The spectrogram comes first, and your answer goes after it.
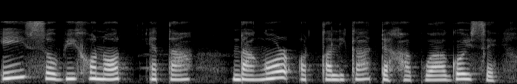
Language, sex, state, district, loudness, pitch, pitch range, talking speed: Assamese, female, Assam, Kamrup Metropolitan, -15 LUFS, 235 Hz, 220-255 Hz, 95 wpm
